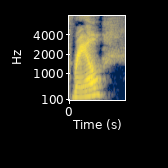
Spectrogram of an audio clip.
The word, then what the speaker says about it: Roehl: It's pronounced Roehl. It's German.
